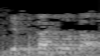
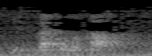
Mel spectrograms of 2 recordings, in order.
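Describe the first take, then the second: First: Said in the usual way. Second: Put-on softer, hushed child's reminder; son's soft reminder. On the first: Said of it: "It is such a simple story". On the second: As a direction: say it gently as the little boy. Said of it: "He says".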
